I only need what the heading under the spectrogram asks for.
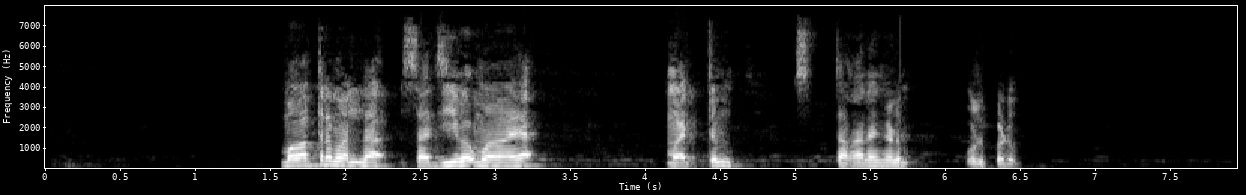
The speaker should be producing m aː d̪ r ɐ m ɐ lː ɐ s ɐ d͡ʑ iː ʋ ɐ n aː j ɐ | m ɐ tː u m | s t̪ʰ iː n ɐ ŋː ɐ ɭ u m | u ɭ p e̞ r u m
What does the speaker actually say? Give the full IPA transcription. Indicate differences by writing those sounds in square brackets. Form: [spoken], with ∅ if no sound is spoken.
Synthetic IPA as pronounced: m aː [t̪] r ɐ m ɐ lː ɐ s ɐ d͡ʑ iː ʋ ɐ [m] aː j ɐ | m ɐ tː u m | s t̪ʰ [aː] n ɐ ŋː ɐ ɭ u m | u ɭ p e̞ [ɽ] u m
